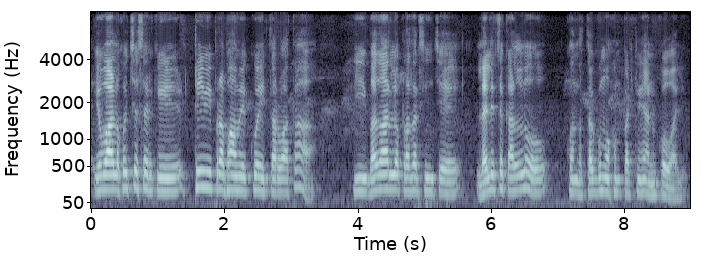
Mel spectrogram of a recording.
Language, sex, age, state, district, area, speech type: Telugu, male, 60+, Andhra Pradesh, Bapatla, urban, spontaneous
